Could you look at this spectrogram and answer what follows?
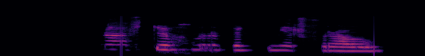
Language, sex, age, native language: Icelandic, female, 10, Icelandic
